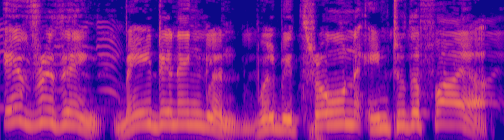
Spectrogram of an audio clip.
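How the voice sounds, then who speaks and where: Man putting on a high, shouty excitable young boy. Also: moderate pace. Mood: excited, defiant. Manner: shrill, insistent shouting. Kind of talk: storybook character voice.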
